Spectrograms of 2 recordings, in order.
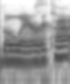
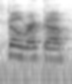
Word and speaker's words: Billerica: yeah kind of right it's bill rick up but sorry i'm also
